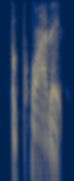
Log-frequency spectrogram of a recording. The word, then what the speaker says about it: Aquatic: Is I'm pronouncing this right? Aquinta Drive. – Don't feel random. Aquatic. AQUATS. Aquatic Drive.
